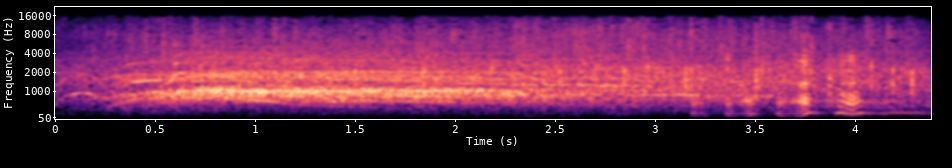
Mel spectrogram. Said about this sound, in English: Round of applause if you have anxiety.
